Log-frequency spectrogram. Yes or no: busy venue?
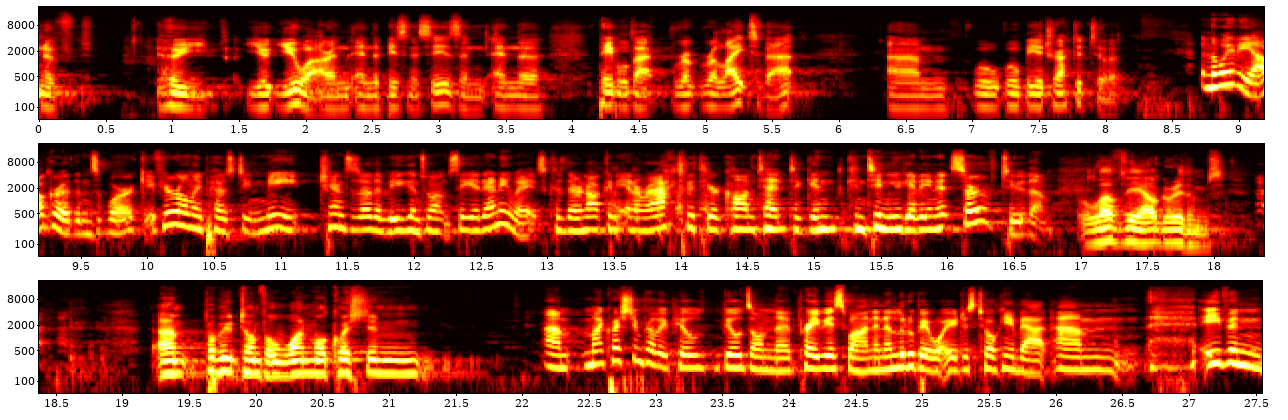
yes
